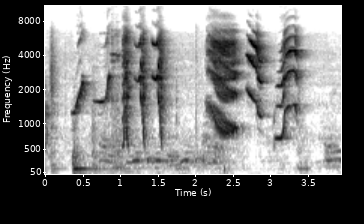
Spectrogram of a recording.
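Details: Pet parrot talking indoors and trying to say "papa": a string of harsh, squawky, voice-like syllables, then a loud rasping burst and a few falling squeaks in a small room.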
